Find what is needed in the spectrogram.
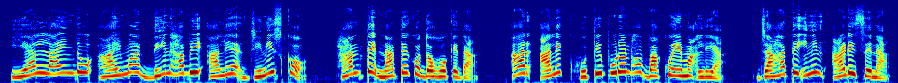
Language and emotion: Santali, angry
